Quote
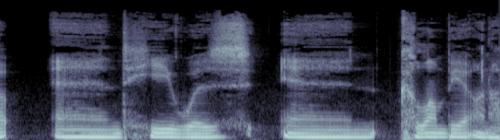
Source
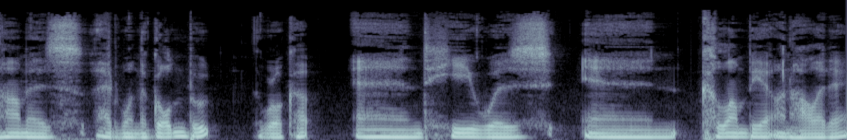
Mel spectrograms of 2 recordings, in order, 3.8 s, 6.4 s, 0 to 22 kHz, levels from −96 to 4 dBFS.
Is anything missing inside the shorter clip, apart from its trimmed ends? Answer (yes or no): no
